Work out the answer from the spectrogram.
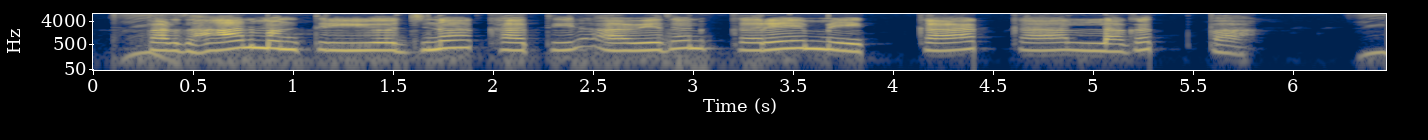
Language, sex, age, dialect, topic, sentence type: Bhojpuri, female, 18-24, Southern / Standard, banking, question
